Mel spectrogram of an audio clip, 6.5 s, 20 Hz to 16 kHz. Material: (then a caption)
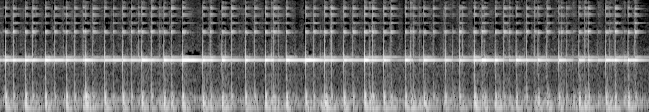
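Ceramic. Fingertips and short nails on both hands tap the sides of an upright, hollow, white glazed ceramic mug with a printed orange-yellow design, resting on a wooden table. A quick, uneven stream of light clicking taps continues throughout, each with a short, bright ring. A steady tonal ring near 2.4 kHz runs underneath the whole clip.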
